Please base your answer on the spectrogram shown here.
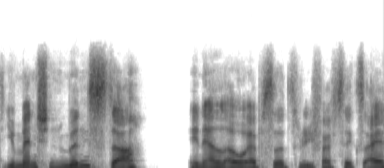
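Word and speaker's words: Münster: turin got me wrong i wasn't talking about munster with umlaut i was talking about munster which is spelled as the monster in ireland but it's months monster and lower saxony which uh i'll i'll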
